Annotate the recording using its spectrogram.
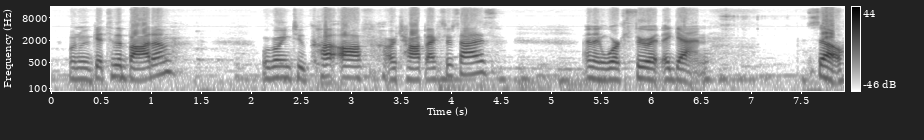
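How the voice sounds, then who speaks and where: Faint music plays behind a woman of fairly low pitch who speaks fairly slowly with ordinary pitch variation. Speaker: fitness instructor. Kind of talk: workout instruction. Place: gym.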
